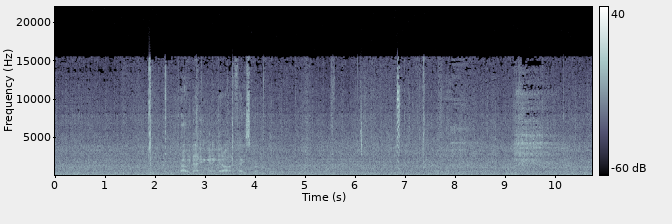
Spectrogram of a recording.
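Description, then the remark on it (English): Steady low rumble of road and engine noise from inside a moving car as more cars start to appear on the road, constant throughout, with a man talking over it and a few faint clicks. “All right, now Facebook, and then I've got to get off here because we're starting to get some cars. I don't like to touch the phone when I'm driving.”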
